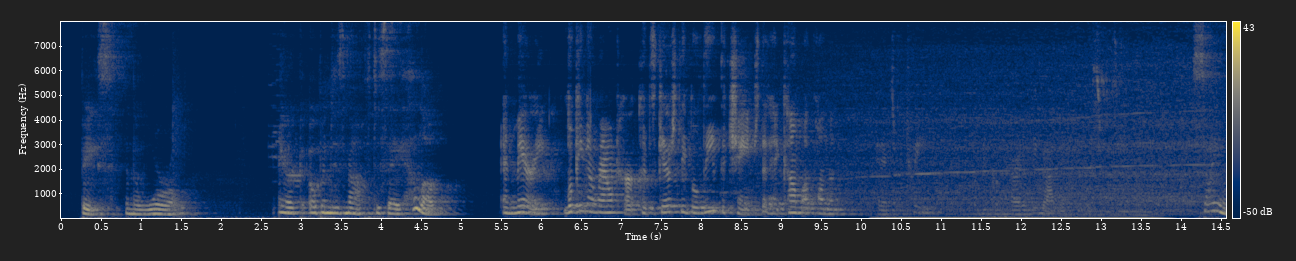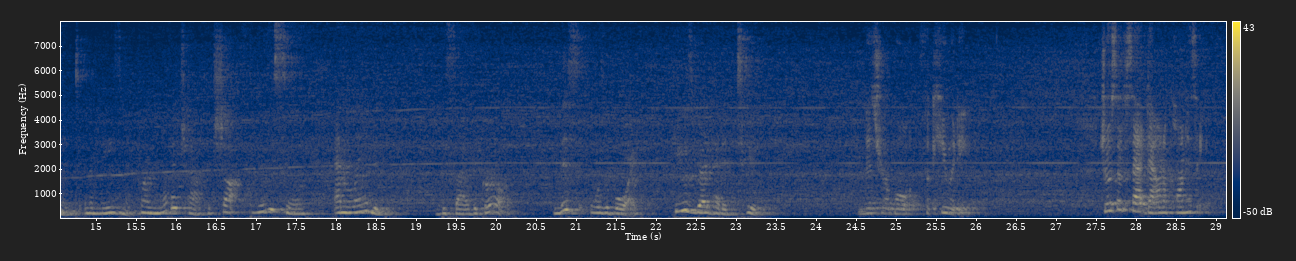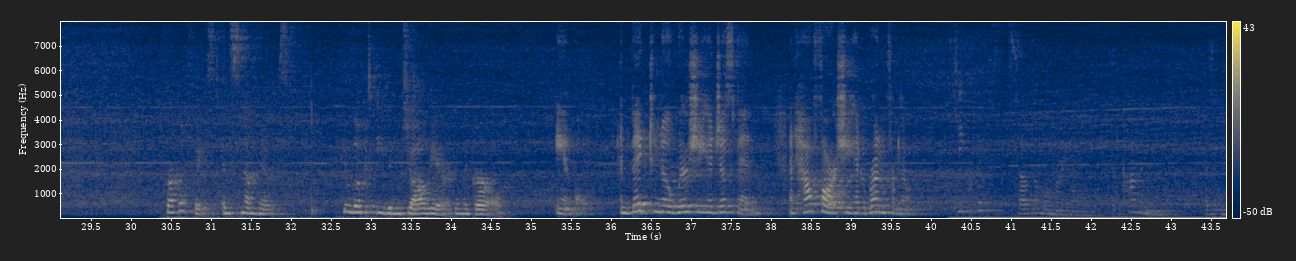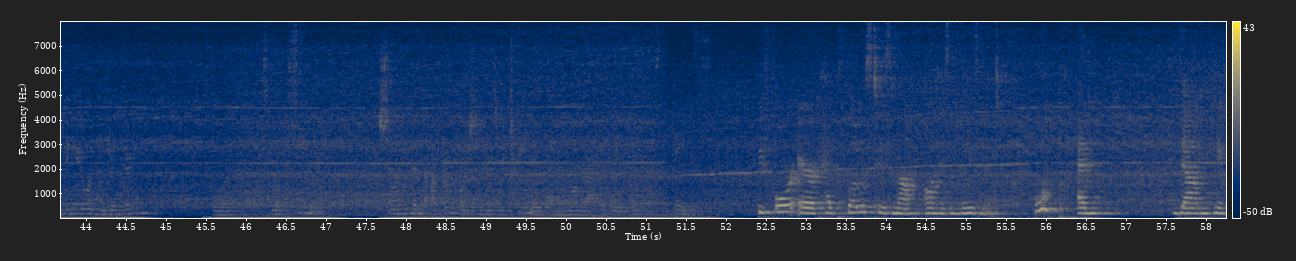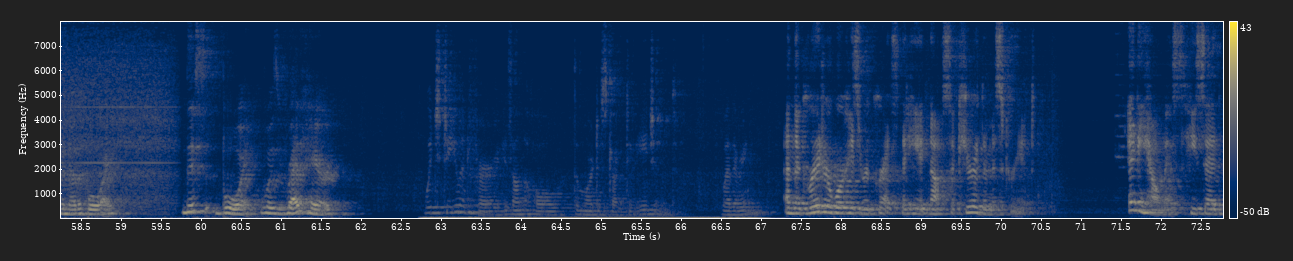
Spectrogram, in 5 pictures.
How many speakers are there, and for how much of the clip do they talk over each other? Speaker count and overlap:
3, no overlap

